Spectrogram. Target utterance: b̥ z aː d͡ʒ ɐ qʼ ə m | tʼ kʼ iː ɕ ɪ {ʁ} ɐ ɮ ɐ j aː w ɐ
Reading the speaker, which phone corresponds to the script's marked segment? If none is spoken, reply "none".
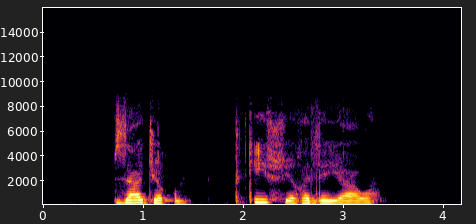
ʁ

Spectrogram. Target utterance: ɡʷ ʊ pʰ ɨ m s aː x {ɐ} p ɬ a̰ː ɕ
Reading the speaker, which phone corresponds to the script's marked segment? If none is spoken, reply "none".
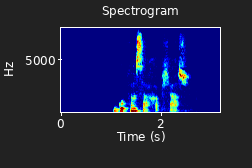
ɐ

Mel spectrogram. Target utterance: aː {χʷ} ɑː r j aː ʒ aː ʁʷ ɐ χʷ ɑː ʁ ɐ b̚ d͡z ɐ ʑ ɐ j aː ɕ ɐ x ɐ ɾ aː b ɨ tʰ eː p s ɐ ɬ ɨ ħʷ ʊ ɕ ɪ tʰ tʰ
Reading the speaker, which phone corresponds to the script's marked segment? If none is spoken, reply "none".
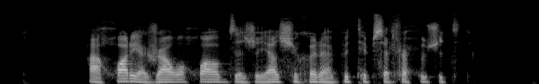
χʷ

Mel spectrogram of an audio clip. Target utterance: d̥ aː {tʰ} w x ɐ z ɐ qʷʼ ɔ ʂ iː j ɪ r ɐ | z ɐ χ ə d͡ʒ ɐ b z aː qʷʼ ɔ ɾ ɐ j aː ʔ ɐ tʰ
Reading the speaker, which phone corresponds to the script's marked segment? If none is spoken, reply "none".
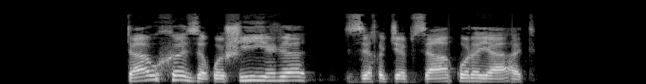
none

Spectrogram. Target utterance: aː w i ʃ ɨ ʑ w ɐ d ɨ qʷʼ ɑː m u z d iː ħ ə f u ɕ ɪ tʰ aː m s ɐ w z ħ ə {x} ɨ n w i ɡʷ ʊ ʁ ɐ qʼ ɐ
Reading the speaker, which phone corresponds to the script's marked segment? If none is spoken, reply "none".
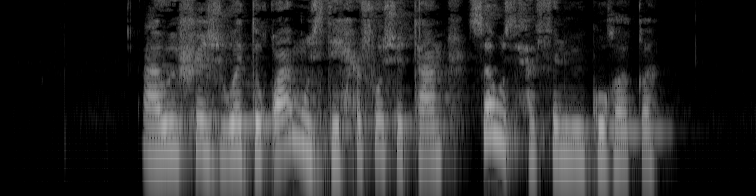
f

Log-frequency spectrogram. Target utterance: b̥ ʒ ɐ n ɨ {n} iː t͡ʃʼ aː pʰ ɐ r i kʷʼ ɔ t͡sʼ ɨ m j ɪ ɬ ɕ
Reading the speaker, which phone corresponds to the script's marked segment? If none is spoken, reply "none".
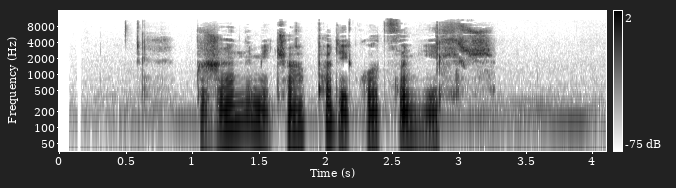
m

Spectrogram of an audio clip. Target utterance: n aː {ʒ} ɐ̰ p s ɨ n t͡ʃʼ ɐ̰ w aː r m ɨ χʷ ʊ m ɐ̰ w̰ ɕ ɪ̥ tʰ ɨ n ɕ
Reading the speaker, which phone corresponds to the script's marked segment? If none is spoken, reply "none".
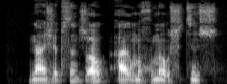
ʒ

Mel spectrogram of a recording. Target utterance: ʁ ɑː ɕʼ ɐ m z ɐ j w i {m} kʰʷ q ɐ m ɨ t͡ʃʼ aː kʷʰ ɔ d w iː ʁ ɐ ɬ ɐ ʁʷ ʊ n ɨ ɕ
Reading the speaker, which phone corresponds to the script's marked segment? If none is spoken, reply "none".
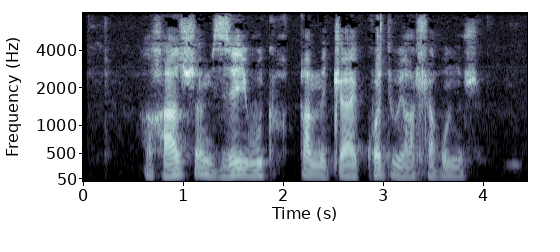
none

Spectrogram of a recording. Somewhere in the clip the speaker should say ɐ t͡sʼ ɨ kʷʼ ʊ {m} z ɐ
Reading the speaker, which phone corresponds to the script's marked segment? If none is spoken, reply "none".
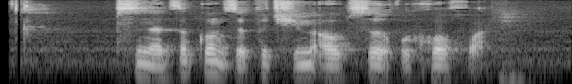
m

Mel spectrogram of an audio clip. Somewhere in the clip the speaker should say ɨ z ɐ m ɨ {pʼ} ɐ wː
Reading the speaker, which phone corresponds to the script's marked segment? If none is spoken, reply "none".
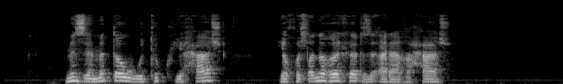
tʼ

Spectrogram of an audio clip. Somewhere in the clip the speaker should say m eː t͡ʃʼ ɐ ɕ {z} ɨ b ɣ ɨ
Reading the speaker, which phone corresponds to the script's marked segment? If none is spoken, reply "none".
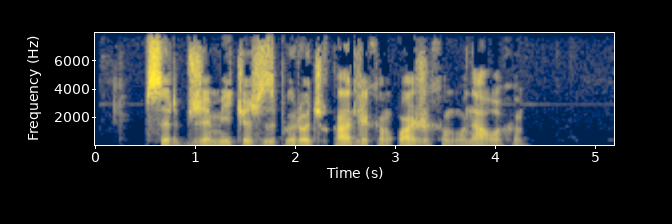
z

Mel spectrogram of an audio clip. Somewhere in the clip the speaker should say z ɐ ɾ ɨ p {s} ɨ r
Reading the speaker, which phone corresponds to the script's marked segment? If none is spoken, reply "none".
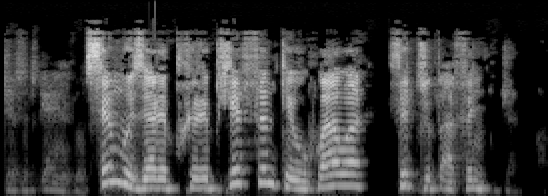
x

